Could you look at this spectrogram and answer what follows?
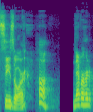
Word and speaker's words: Caesar: need to scroll faster scissor I said CES but hm Caesar Caesar oh whatever uh is it supposed to be scissor like scissors though no it's Caesar huh never heard it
